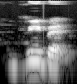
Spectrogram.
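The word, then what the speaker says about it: sieben: s six in german seven is said as zebel zebin s i e b e n z it's not c ben it's 11 is said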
